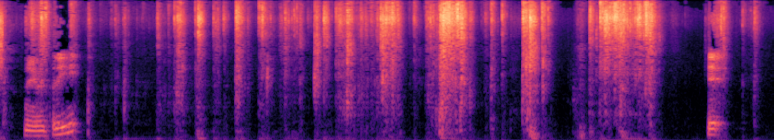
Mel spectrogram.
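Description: A plastic bag rustles and crinkles as hands handle it.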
